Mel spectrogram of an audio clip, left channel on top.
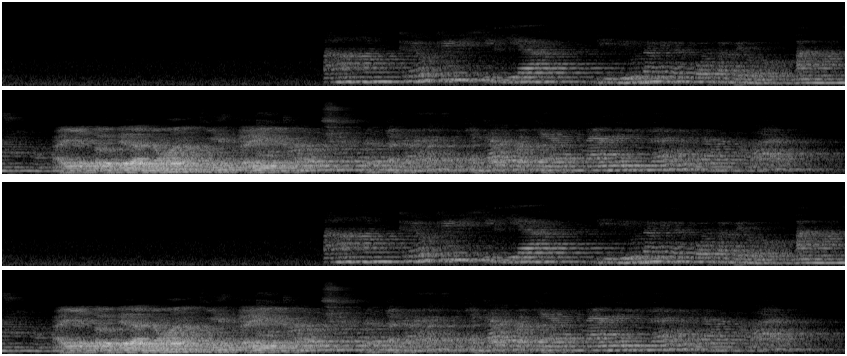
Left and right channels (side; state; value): both; identical; correlation 1.00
